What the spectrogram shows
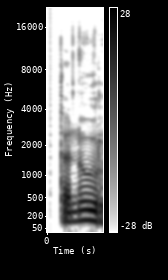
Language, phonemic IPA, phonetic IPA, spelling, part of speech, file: Pashto, /təˈnur/, [t̪ə.núɾ], تنور, noun, تنور-کندز.ogg
- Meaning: oven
